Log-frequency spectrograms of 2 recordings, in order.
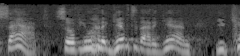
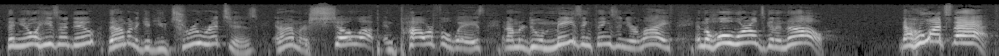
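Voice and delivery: high, loud, rising to a shout; rally the room at full force; fired-up preaching; 6 semitones higher, 9 dB louder than usual. Real, not acted. Pastor promising true riches to the congregation, fired-up preaching. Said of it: "I'm so sorry for getting fired up".

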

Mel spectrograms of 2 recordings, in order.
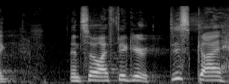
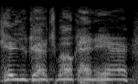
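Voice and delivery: higher, hushed protest; indignant onlooker; 4 semitones higher, 5 dB quieter than usual. Retold or imitated. Restaurant crowd objects to the smoker.

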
